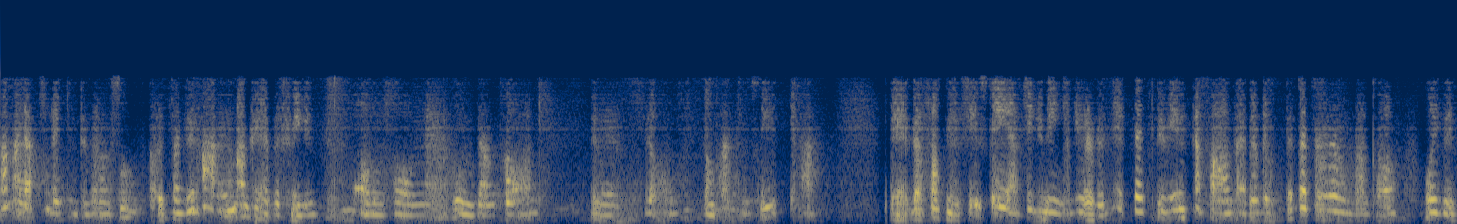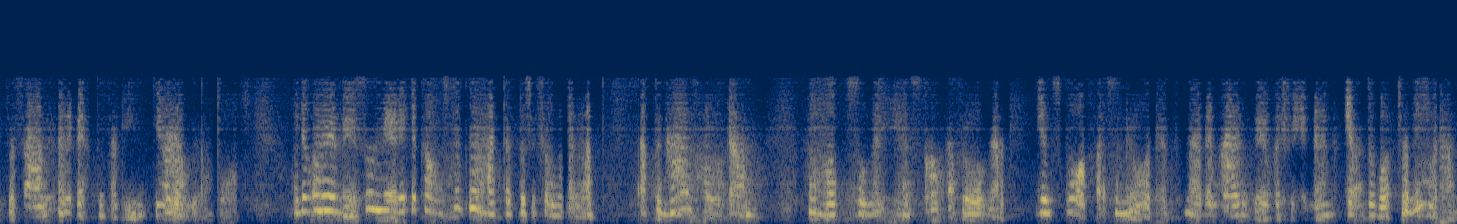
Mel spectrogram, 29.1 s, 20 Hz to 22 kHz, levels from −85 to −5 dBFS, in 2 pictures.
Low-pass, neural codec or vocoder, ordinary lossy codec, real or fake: 5.4 kHz; codec, 44.1 kHz, 0.9 kbps, DAC; Opus, 64 kbps; fake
